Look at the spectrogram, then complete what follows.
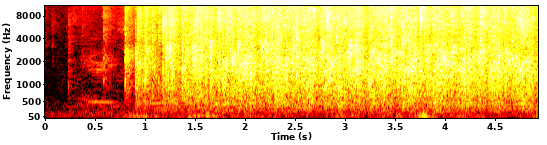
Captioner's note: audience applauding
